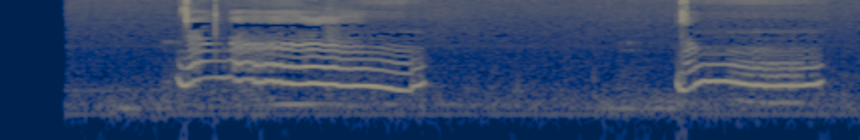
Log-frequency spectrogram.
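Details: Female Scottish Fold cat at night in her owner's bed, refusing to be touched or hugged and angrily scolding him: a long drawn-out, slightly falling wail of nearly two seconds, then a shorter rising-falling meow after a pause.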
